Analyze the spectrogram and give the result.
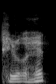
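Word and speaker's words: Purohit: Middle initial is B like boy, and my last name is Pirohit.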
